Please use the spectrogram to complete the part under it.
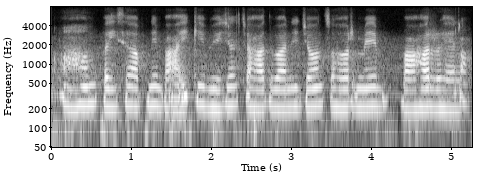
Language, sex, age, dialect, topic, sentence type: Bhojpuri, female, 18-24, Western, banking, statement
